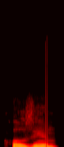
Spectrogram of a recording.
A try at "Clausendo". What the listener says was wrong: What? There's not an N in it.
